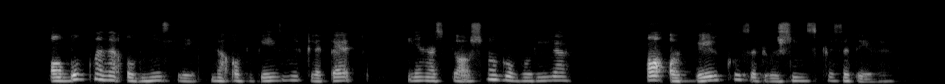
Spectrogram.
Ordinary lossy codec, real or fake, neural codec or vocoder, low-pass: none; fake; codec, 32 kHz, 1.9 kbps, SNAC; 14.4 kHz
